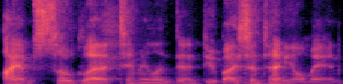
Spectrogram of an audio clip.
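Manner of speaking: usual speaking voice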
